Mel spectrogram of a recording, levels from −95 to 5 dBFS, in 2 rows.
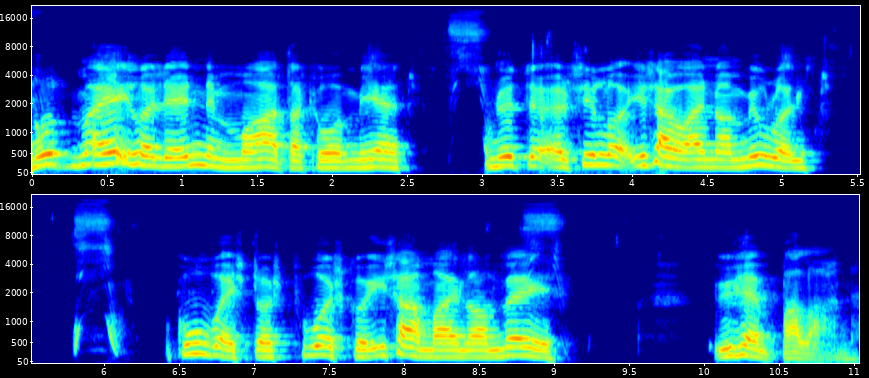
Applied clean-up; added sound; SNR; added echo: neural mask model Resemble Enhance denoiser.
